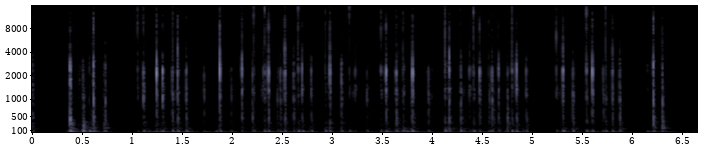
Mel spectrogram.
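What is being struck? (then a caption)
Acrylic mechanical keyboard. Long nails type rapidly on a clear acrylic mechanical keyboard with transparent acrylic casing and clear keycaps. Bright, crisp clacks with a soft low thock stop dead after each keystroke. The keystrokes come in steady bursts with brief pauses between them.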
